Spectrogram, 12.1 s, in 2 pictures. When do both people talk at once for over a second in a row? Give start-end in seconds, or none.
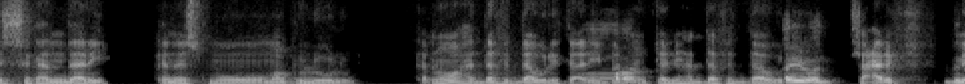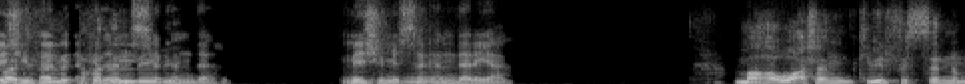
5.9-7.2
